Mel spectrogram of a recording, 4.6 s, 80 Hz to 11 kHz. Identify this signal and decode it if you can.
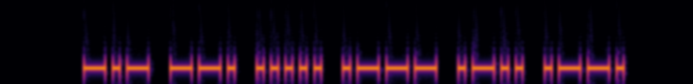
Morse code, heard as a keyed tone, about 25 wpm, 700 Hz. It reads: KG5JLP
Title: USA Call Signs - 6 Characters - 25wpm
